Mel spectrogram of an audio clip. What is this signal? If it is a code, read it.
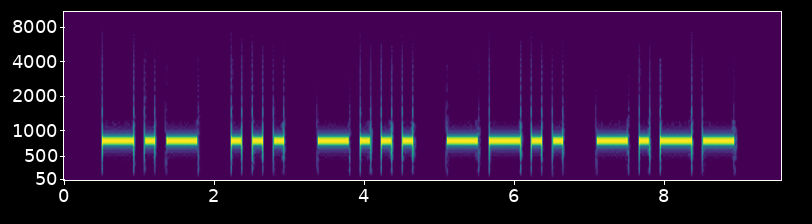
Morse code, heard as a keyed tone, about 8 wpm, 800 Hz. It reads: KSBZY
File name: LEZIONI / 8 YJ45 / 8 Y 8wpm 3245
